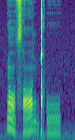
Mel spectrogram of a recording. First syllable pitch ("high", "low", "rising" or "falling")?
falling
